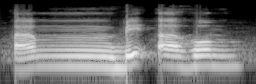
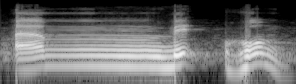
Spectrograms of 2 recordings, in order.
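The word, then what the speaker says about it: أنبئهم: We must not put too much of emphasis on this. Otherwise, it will sound as if we are pronouncing a fatha. We are putting a fatha on this hamza. Do not say ambi'ahum. A slight jerking of the hamza.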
